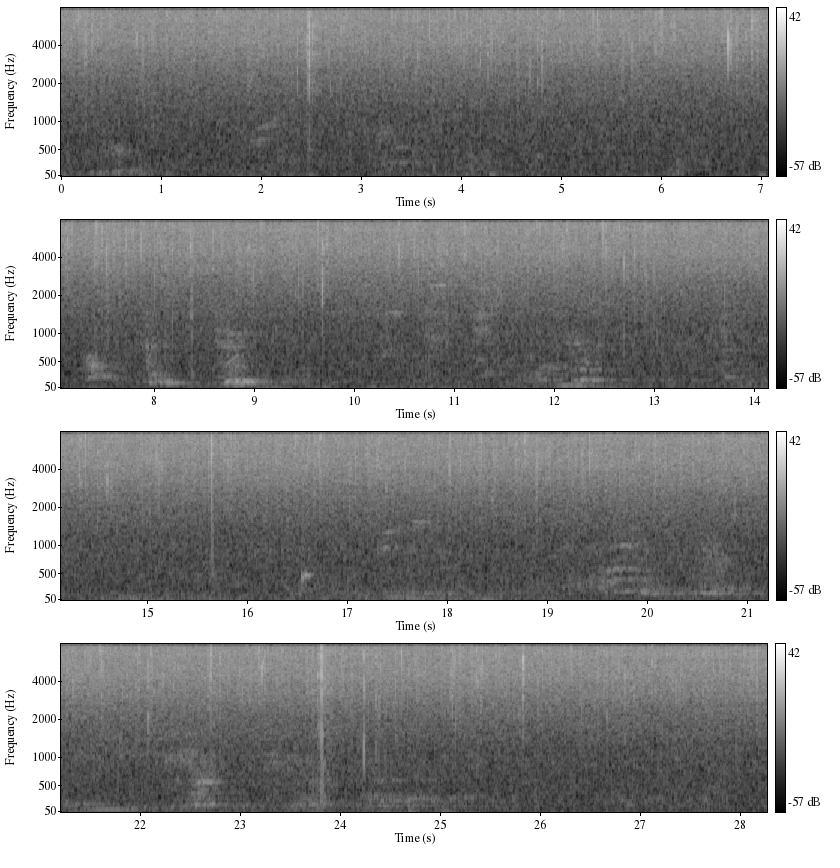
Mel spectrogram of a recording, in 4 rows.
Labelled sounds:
8.6	8.9	humpback whale, 0.94 to 1.1 kHz
19.7	20.0	humpback whale, 0.94 to 1.1 kHz

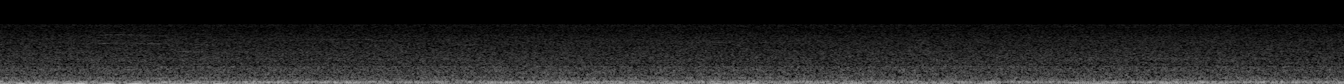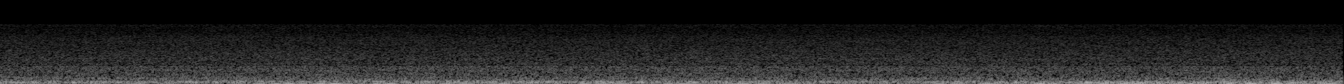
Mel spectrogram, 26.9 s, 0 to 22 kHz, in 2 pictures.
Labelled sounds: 1.0	1.3	killer whale, northern resident, G clan, GG subclan, call N23ii, 4.5 to 4.8 kHz
1.8	2.1	killer whale, northern resident, G clan, GG subclan, call N23ii, 1.9 to 2.0 kHz
4.6	4.8	killer whale, 2.8 to 2.9 kHz

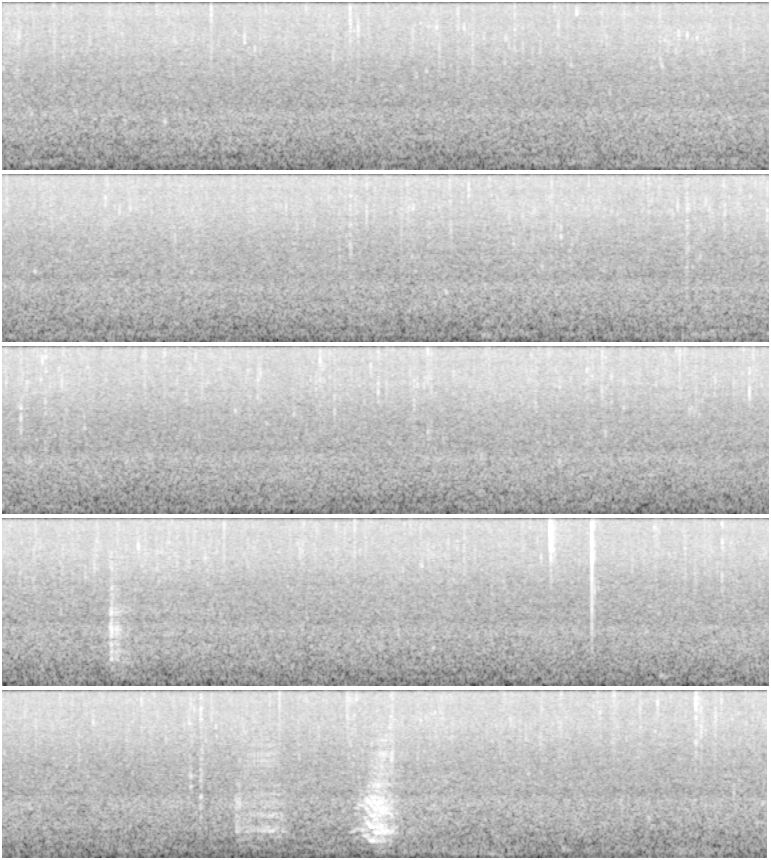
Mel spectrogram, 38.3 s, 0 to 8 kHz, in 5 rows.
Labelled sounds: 24.1	24.3	croaking sound likely from a nearby submerged object, 1.3 to 1.6 kHz

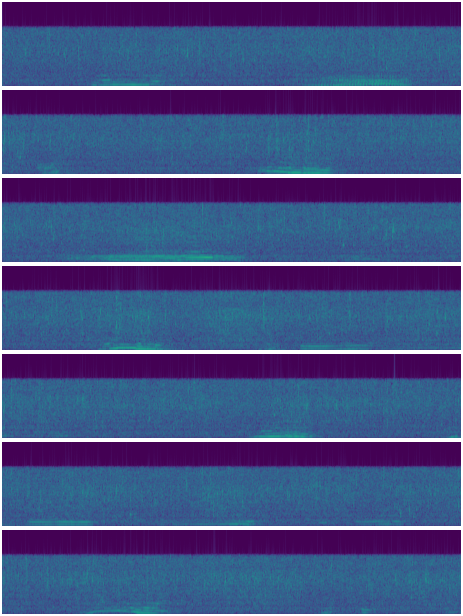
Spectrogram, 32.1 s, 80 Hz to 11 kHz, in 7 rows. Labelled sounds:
3.6	4.0	humpback whale, 0.78 to 0.97 kHz
7.2	7.5	humpback whale, 0.78 to 1.1 kHz
10.0	11.3	humpback whale, 0.78 to 1.1 kHz
21.0	21.4	humpback whale, 0.78 to 0.97 kHz
26.7	27.0	humpback whale, 1.3 to 1.5 kHz

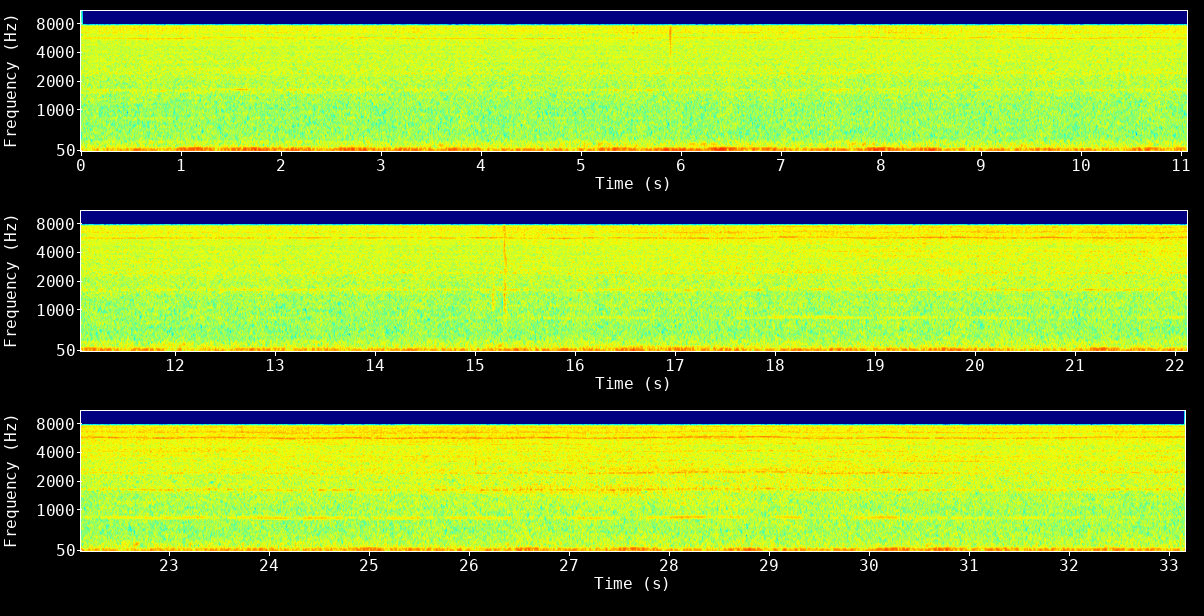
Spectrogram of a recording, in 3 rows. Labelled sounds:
23.9	24.4	vessel noise, 4.8 to 7.2 kHz
27.6	29.2	vessel noise, 4.9 to 7.6 kHz

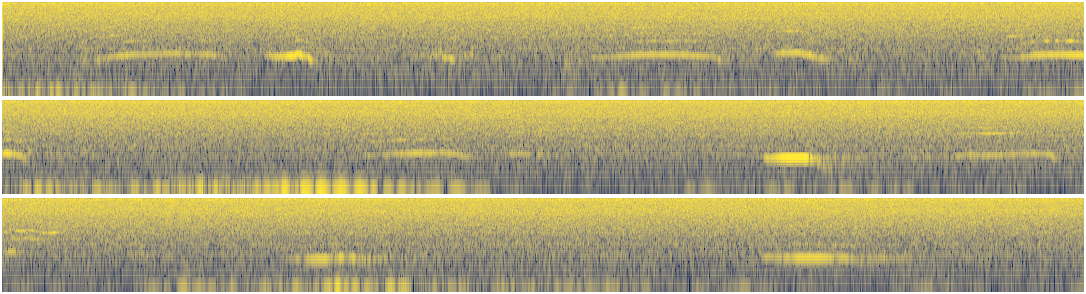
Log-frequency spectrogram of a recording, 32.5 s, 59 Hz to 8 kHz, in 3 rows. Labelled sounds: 10.4	10.8	humpback whale, 0.99 to 1.2 kHz
14.6	14.9	humpback whale, 0.93 to 1.1 kHz
20.6	21.0	humpback whale, 1.3 to 1.5 kHz
21.7	22.0	humpback whale, 0.90 to 1.5 kHz

